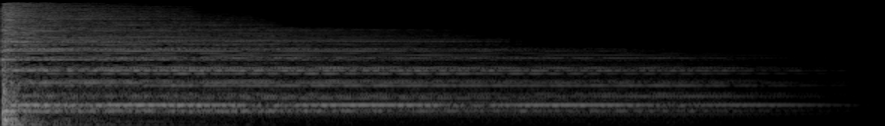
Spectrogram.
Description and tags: This Hit was recorded by myself with my mobilephone in New York.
